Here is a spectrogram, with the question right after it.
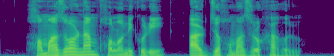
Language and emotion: Assamese, neutral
